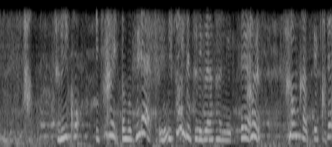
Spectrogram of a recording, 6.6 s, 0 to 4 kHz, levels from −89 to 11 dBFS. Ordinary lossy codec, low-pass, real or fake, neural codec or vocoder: none; 3.6 kHz; fake; codec, 16 kHz, 2 kbps, FreqCodec, smaller model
